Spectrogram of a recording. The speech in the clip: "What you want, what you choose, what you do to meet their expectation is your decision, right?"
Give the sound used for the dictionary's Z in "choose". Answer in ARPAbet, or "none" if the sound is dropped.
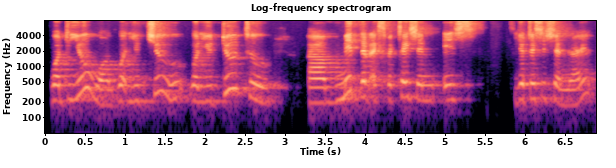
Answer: none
